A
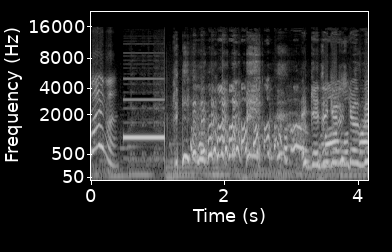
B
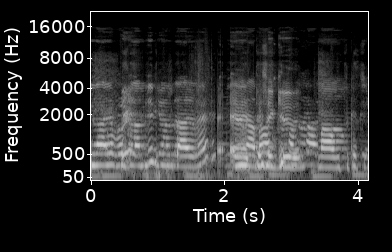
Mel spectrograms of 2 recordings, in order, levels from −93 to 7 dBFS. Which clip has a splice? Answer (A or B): B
